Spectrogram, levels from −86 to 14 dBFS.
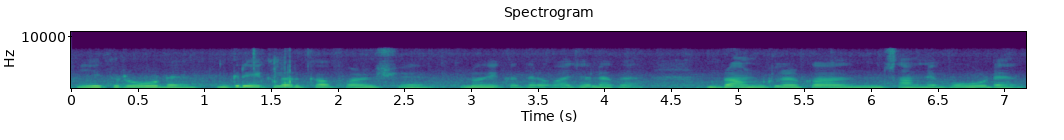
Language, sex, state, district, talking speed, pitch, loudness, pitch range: Hindi, female, Bihar, West Champaran, 150 wpm, 225 Hz, -20 LUFS, 220-235 Hz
